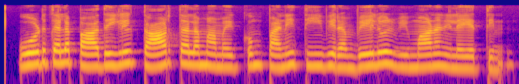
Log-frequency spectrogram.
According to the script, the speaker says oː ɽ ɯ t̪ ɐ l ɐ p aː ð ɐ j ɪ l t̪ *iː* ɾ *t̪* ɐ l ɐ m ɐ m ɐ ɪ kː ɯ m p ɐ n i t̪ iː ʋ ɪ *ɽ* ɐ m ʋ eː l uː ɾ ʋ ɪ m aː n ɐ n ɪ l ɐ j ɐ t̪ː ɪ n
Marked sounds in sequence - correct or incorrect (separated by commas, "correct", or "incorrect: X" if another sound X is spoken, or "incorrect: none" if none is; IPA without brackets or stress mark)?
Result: incorrect: aː, correct, incorrect: ɾ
